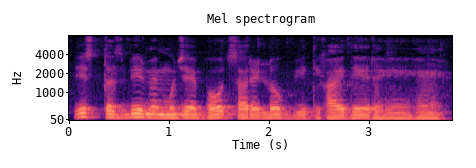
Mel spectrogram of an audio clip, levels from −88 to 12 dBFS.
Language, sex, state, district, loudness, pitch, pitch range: Hindi, male, Arunachal Pradesh, Lower Dibang Valley, -15 LUFS, 105 Hz, 100-115 Hz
